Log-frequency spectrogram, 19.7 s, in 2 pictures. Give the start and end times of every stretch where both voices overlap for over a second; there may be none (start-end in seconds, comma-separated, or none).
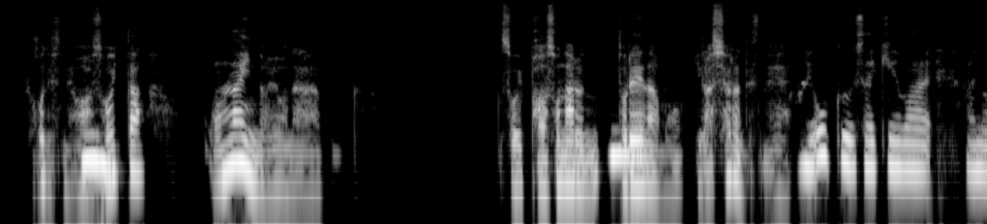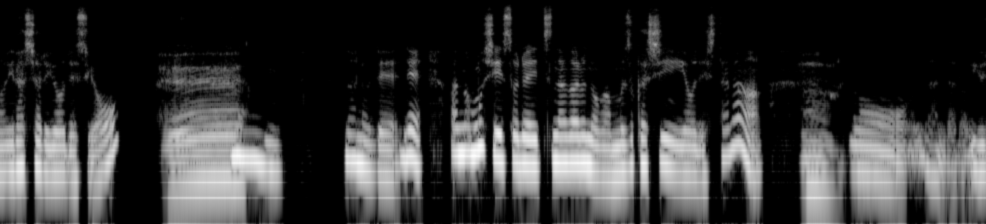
none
